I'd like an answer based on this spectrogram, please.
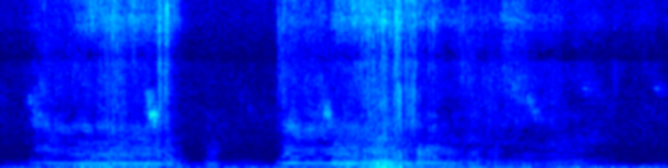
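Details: Bees and bumblebees visiting false stonecrop blooms in a German garden plot. A steady, low droning hum that swells and fades as insects move close, with a brief dip in the middle.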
